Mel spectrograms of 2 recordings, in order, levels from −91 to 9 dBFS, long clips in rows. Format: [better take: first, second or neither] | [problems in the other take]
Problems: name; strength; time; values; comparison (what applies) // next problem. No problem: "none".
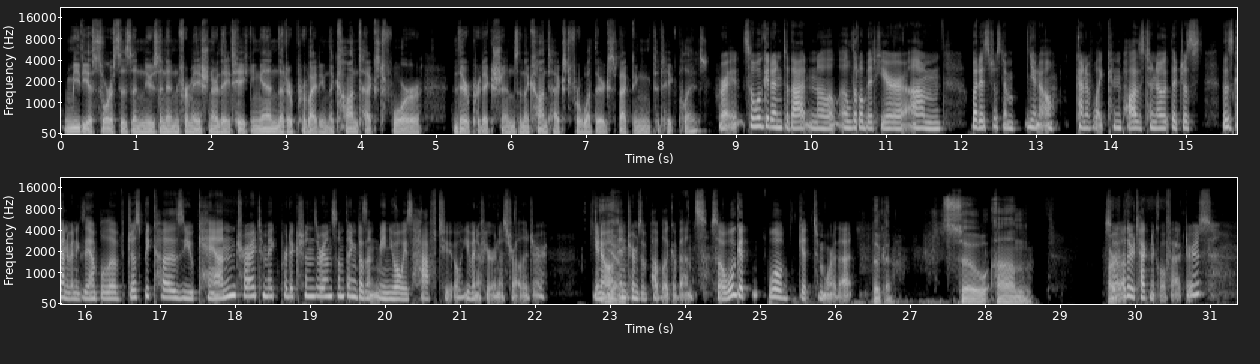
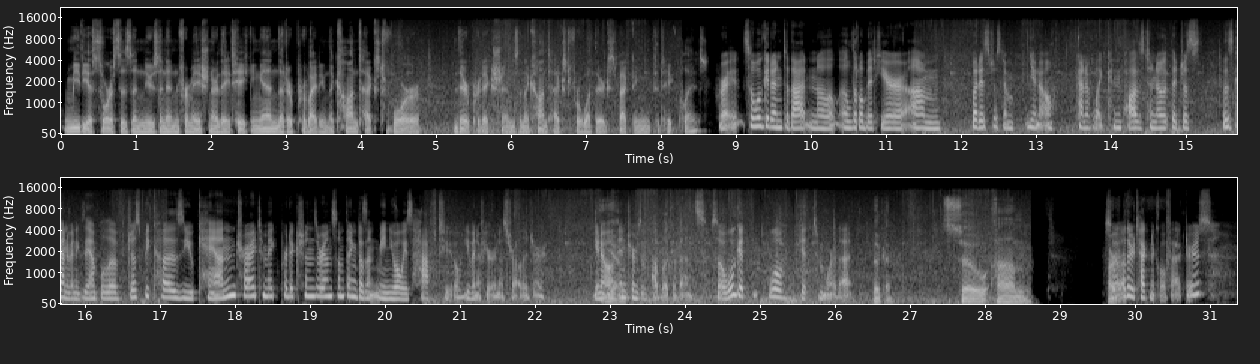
first | wind noise on the microphone; occasional gusts; from 4.5 to 8.5 s, from 11 to 17 s and from 21 to 29 s; 20 dB below the speech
